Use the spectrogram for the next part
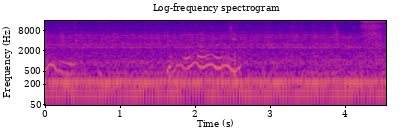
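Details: A Bengal kitten, playing, gives a short bending call at the start and then one longer warbling, wavy trill around the middle, set against a persistent low droning hum.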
